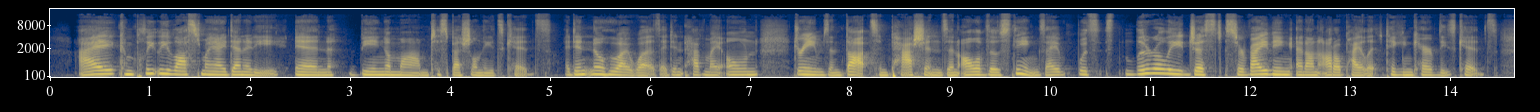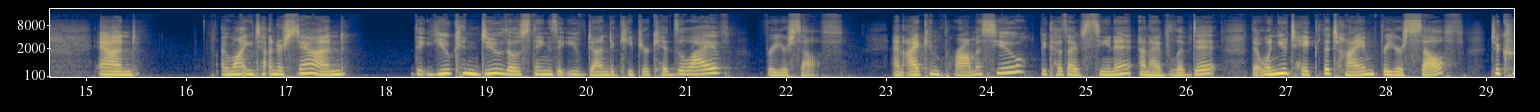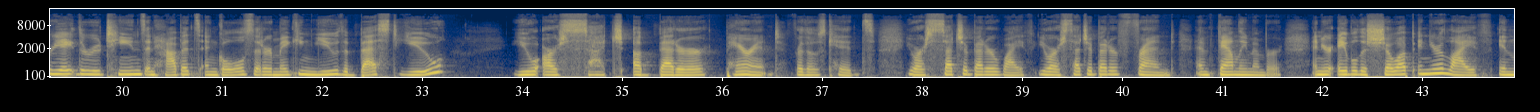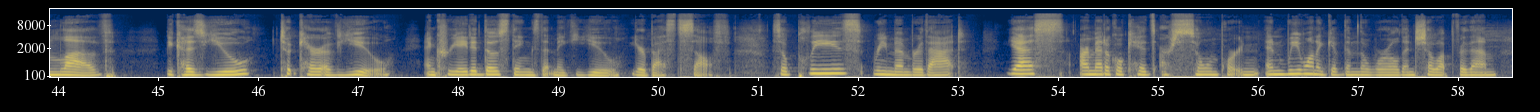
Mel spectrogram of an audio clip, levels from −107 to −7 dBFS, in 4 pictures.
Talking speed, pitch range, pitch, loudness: 185 wpm, 165-200 Hz, 180 Hz, -26 LUFS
